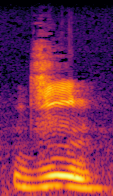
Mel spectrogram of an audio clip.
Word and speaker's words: جیم: جیم ایسے لکھا جاتا ہے جیم کو.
